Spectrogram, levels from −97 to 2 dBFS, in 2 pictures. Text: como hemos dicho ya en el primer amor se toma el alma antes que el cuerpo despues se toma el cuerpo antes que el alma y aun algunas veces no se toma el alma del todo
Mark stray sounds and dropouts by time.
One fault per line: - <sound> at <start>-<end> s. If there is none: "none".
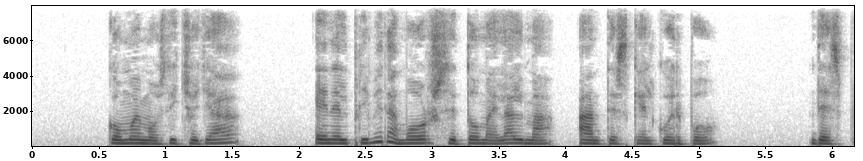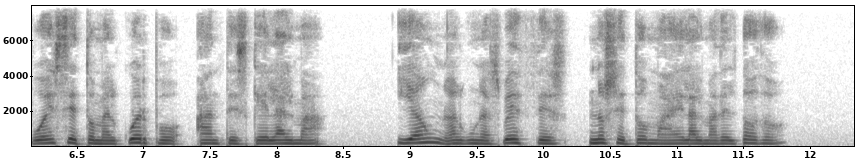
none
